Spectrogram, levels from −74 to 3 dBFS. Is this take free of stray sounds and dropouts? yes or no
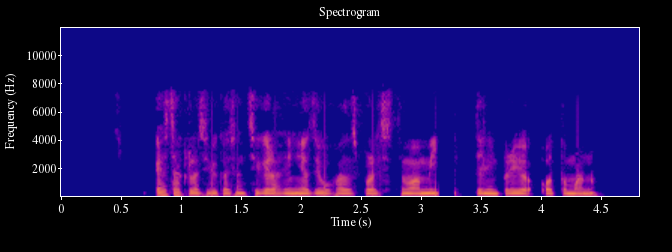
no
